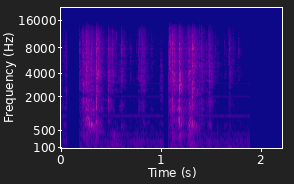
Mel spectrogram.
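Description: Foil wrapper of a trading-card pack crinkling in several short bursts as it is torn open and the cards are slid out. The sound cuts off abruptly near the end.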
